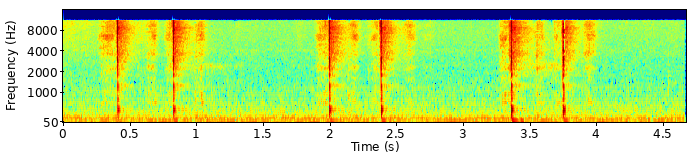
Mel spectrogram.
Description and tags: clicking plastic tongs repeatedly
